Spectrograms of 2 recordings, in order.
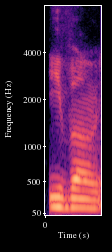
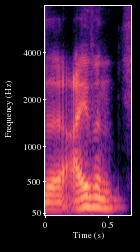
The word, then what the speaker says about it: Ivan: um it's funny because Ian is how my name is pronounced in my mother language which is Russian but in English I present myself as as Ivan um um I've been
